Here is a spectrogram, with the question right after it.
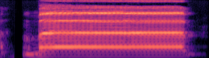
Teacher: आसान है दोनों होठों के तर हिस्से से अदा होता है जब आप होठ बंद करेंगे नॉर्मल तो दोनों होठों के तर हिस्से यानी गीले हिस्से आपस में मिल जाएंगे यहीं से बा अदा होगा · बा यह भी निहायत आसान है दोनों होठों के तर हिस्से से अदा होता है · دونوں ہونٹوں کے تر حصے سے ادا ہوتا ہے۔ جب آپ ہونٹ بند کریں گے نارمل تو دونوں ہونٹوں کے تر حصے یعنی گیلے حصے آپس میں مل جائیں گے، یہیں سے با ادا ہوگا۔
